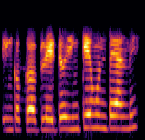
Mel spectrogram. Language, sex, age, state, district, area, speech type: Telugu, female, 30-45, Telangana, Ranga Reddy, urban, conversation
